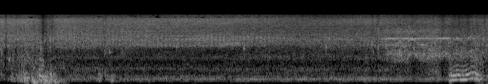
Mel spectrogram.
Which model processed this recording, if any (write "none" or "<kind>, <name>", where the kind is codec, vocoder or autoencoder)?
none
